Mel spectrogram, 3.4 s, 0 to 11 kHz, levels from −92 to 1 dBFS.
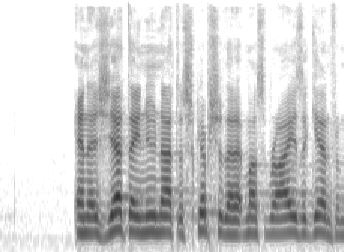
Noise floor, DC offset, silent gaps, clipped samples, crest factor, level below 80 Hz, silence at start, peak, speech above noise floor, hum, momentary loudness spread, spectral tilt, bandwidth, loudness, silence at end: -78 dBFS; under 0.1%; none; under 0.1%; 20 dB; -78 dBFS; 0.75 s; -12 dBFS; 47 dB; none; 7 LU; -6 dB/octave; 11 kHz; -30 LUFS; 0 s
